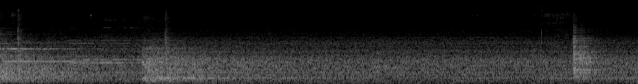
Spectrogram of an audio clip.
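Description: Heavy-gauge U-channel roll forming machine running with 6 mm steel sheet in its forming rollers: a steady mechanical hum with faint high steady tones. Louder noisy surges come at the start, about one and a half seconds in, and just before the end.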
